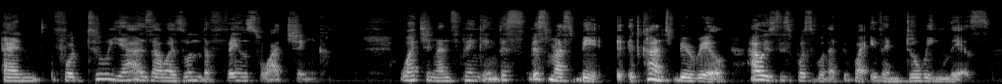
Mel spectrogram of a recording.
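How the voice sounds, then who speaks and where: A woman's voice: on the low side, normal speed, gravelly, slightly rough. Earnest woman from Uganda, a bit distant. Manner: earnest, with restarts and repeats. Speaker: guest, nurse and business owner. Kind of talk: telling her story in an interview. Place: online live broadcast.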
